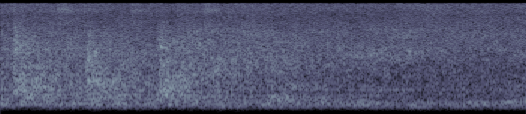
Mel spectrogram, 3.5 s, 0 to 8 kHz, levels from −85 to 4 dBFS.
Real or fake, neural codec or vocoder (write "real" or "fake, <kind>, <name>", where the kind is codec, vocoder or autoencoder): fake, autoencoder, DAC-VAE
